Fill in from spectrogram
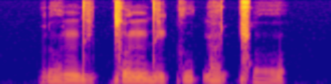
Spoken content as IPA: ɾo̤˧˩ ndi̤˩˧ǀu˧ndi˧˩kṳ˥ ɠa̤˩˧ǁo̤˧˩

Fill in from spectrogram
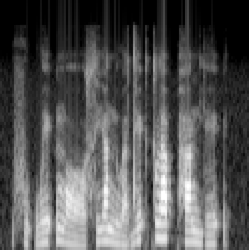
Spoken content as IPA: fu˨˩ʔwe˦˥ʔ ŋɔː˨˩si˥˩a̯nu˩˦a̯ de˥˩ʔkla˥˩p̚ ha˥˩ŋje˦˥ʔ

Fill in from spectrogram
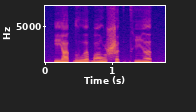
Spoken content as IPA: ja˨˩t̚ɣu˨˩˨ə̯ɓɔ˧w ʂə˨˩k̚ t̪ʰi˧˥ə̯

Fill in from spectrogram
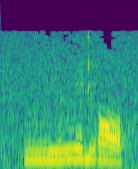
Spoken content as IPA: mːilːiɖi ɾɔ

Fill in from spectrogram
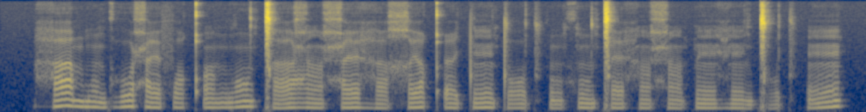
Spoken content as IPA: hambõ ɡʱoħæfɔ qʼõŋɡɔ̃ ǀaʕã ħæɦa χɛqʼi tɛ̃ tɔt͡sʼõ xõǀæhã ħãpɛ̃ ɦɛ̃ɡ͡ǀɔ t͡sʼɛ̃

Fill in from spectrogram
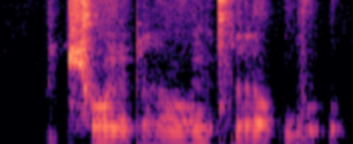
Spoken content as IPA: t͡ɕʰo˧nproː˨˩ŋkʰro˦˥k̚bu˨˩ʔ

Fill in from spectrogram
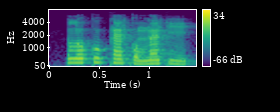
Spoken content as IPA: lo˦ku˦ kɛ̃˧ko˨ mɛ̃˧ki˨

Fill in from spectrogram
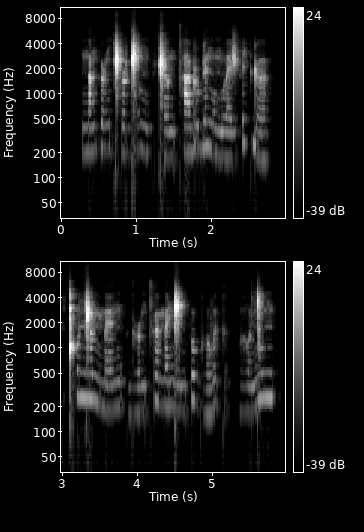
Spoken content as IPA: na˨˦ŋθə˞˨˦ŋǁʰə˞˨˦ɡ͡ǁɤ˥˨ŋ | ǁœ˩ŋt̪ʰa˨˦ ɖu˨˦ɖɛ˥˨ŋo˩ŋ βɛ˩ʒθi˥kɖœ˩ | ǃʰɤ˥ŋ͡ǁə˞˥˨ŋ mɛ˨˦ŋ | ɡʱə˞˩ŋt̪ʰœ˥˨mɛ˨˦ ŋ͡ǁi˩ŋθo˥˨ɡʱɤ˩βɘ˥k | ɦɤ˩ ŋ͡ǀu˥ŋ

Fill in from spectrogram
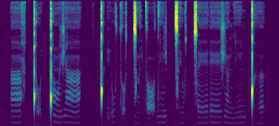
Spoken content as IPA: ãː˩˧ħɡ͡ǃo̰˦ǃõ˧˩˧ʒã˧˩˧ | ǃʼḭ˩˧wdo̰˦ɡ͡ǀə̃˩˧ tɔ̰˧˩˧dĩ˩˧ʒɡ͡ǀe˧˩˧wǀeː˩˧ ɾeː˩˧ ʒə̃˩ɡĩː˩˧ɡ͡ǃə˩˧

